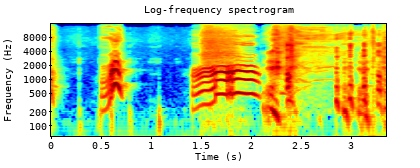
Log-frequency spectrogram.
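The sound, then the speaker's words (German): A person imitates a dog: a short yelp, a drawn-out wavering whine, then a quick run of choppy, strained barks, loud and alone with no other talking. “warte mal, ich, ich, will, ich will einen guten Hund machen.”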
